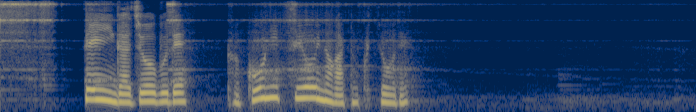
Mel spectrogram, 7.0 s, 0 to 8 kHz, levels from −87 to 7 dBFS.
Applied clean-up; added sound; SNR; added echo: neural mask model RNNoise.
